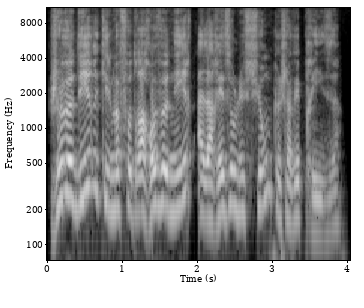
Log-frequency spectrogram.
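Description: A woman reading the part of a young princess who speaks with soft, sad firmness in an audiobook. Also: medium pitch, very animated, moderate pace, natural voice. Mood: melancholy. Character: young melancholy princess, gentle and firm.

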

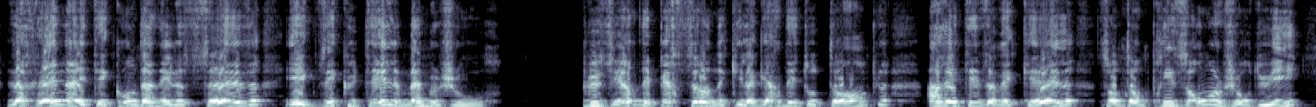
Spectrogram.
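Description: A kind, honest older man gives grave news in a sober, plain voice with a husky edge, as a reader voices him. Lively pitch keeps it from sounding flat. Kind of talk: audiobook character voice.

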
